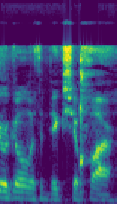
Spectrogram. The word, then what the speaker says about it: shofar: So, because I looked down at his travel shofar. Shofar, is that how you say it? – Yeah, shofar.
